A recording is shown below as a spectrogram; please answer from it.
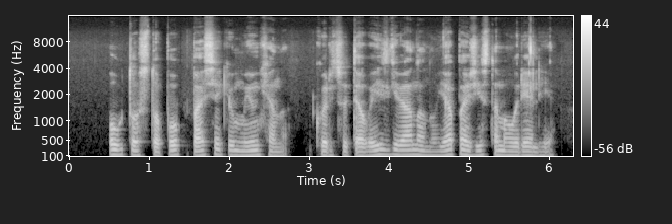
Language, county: Lithuanian, Panevėžys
